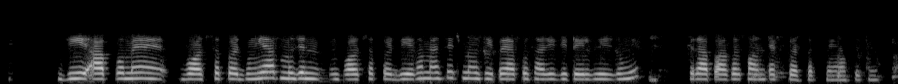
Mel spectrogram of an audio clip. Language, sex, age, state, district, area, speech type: Urdu, female, 18-30, Delhi, North West Delhi, urban, conversation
